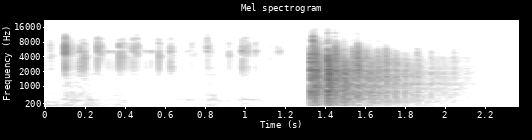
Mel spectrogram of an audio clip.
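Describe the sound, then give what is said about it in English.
A quick flurry of light plastic clicks as a swapped-in set of dice is shaken, then a sharper clatter as they tumble and skitter across a hard table before settling, fairly quiet. “Switching out the dice. These dice are no good.”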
